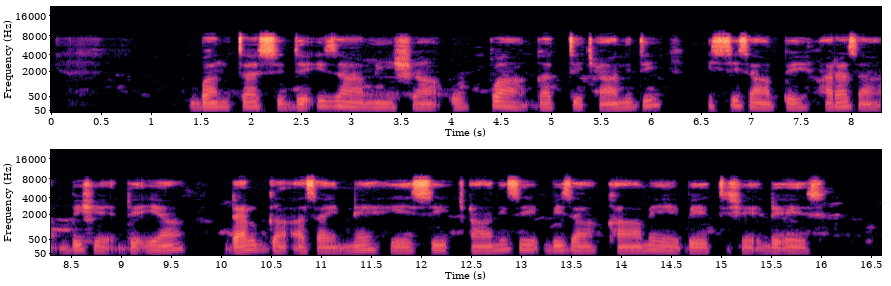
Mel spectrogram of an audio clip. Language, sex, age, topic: Gamo, female, 18-24, government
